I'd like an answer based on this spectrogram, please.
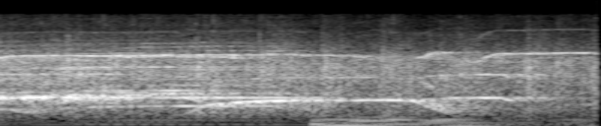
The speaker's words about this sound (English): Give the Lord a shout of praise.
